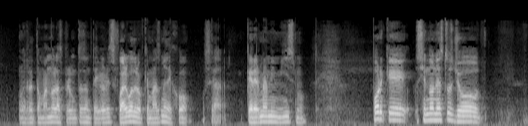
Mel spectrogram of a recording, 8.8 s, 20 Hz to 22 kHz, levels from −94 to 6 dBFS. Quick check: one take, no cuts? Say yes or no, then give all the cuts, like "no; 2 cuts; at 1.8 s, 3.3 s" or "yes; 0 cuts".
yes; 0 cuts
